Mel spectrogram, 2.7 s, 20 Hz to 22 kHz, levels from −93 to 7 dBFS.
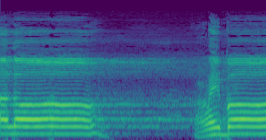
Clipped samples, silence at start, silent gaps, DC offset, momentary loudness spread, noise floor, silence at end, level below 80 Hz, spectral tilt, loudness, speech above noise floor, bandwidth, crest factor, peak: under 0.1%; 0 s; none; under 0.1%; 22 LU; -39 dBFS; 0 s; -60 dBFS; -4 dB/octave; -18 LUFS; 21 dB; 13.5 kHz; 14 dB; -6 dBFS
